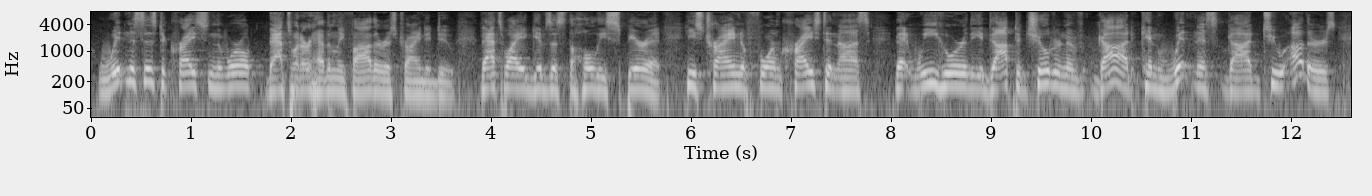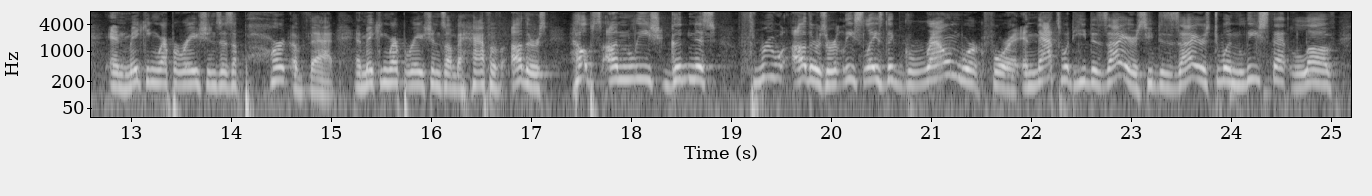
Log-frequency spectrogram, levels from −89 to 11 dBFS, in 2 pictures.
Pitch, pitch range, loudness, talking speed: 155 Hz, 130-185 Hz, -14 LUFS, 200 wpm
